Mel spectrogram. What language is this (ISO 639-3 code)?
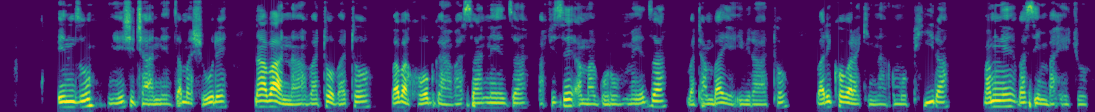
run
